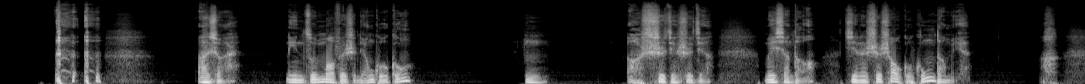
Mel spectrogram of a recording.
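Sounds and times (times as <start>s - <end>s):
person coughing: 0.5s - 1.2s
speech: 1.0s - 4.2s, 5.2s - 5.6s, 6.3s - 9.8s, 10.4s - 10.8s.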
